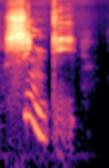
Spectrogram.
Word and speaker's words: 宝木: 裸祭呢，它有流传一段故事，就是据说在日本的奈良时代，他当时在举行新年祈福祭祀法会的时候啊，经过僧人们诵经加持过的神木信底，嗯，汉字写作宝木，简体字的宝贝的宝，然后再加上木头的木，念作信底。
